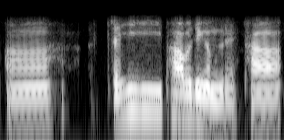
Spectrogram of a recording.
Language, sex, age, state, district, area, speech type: Manipuri, male, 18-30, Manipur, Kangpokpi, urban, conversation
